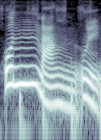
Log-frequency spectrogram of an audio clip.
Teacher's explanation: 자, 교체된 다음에 이번에는 이 교체된 디귿이 다시 여기 미음을 만났어요. 비음인 미음을 만나서 비음으로 다시 교체되는 현상이 일어나요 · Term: 비음화 현상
